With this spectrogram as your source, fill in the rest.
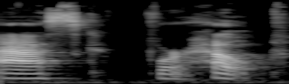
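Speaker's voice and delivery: slow, deliberate, each word spaced out. Speaker repeats a point about asking for help; said slower. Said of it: "Let me say that again, slower".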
